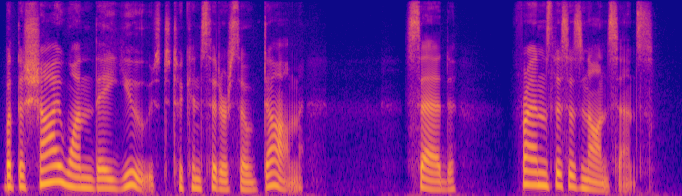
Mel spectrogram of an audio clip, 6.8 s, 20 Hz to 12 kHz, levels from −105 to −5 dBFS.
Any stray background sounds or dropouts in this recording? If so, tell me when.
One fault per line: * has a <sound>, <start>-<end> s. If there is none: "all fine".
all fine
